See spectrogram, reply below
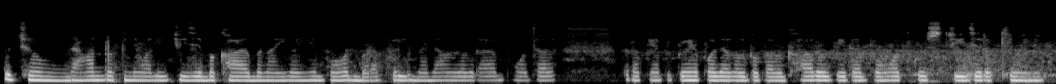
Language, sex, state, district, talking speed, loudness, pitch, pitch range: Hindi, female, Bihar, Gopalganj, 115 wpm, -18 LUFS, 185 Hz, 185-190 Hz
